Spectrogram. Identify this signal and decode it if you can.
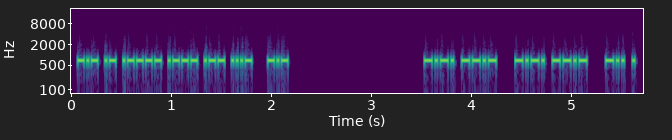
Morse code, heard as a keyed tone, about 59 wpm, 700 Hz. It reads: KA1JWV K CQ CQ DE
